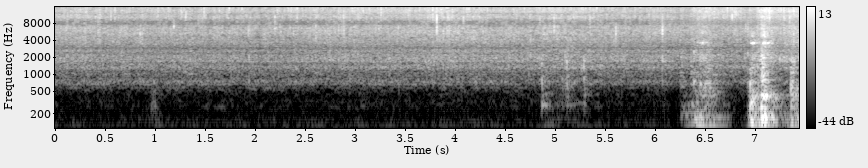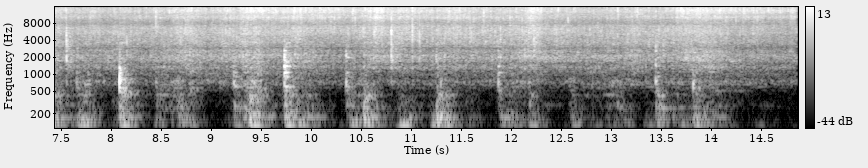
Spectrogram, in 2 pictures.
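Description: Diced onions sizzling steadily in hot oil in a frying pan, softening in the first stage of a filling. About six seconds in, a spatula starts stirring them, with repeated scraping strokes against the pan.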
